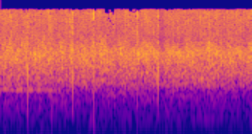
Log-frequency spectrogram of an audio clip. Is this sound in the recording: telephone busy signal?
no

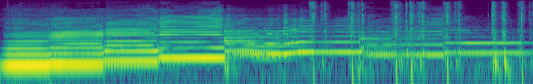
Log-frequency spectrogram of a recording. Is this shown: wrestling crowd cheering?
no

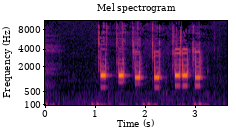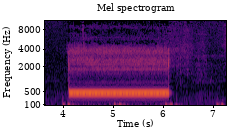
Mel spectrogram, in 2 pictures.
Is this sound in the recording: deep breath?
no

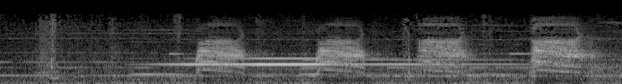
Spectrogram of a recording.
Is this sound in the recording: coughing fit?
no

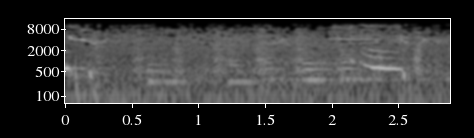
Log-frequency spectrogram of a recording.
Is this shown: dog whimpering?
yes

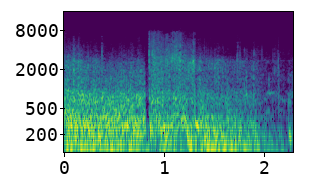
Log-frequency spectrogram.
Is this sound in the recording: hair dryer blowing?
no

